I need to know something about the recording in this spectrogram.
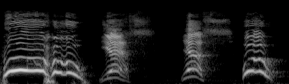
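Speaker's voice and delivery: very high, loud whoops of triumph; acted cheering. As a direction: cheer wildly as if celebrating. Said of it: "I would have been like".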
